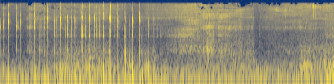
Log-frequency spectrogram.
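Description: A long, flat, solid bamboo wooden spoon or spatula is held horizontally above a fluffy microphone while long red acrylic nails scratch and tap its handle. Crisp, rapid taps come first over a low rumble, then give way to softer, continuous scratching.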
